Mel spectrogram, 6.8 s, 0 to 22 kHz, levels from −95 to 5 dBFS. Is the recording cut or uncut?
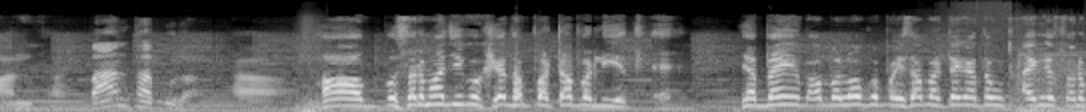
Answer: cut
